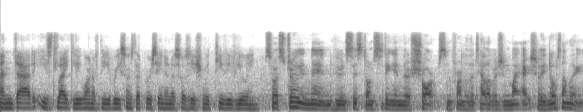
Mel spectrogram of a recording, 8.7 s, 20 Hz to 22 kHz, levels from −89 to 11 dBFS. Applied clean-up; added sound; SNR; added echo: none; none; none; none.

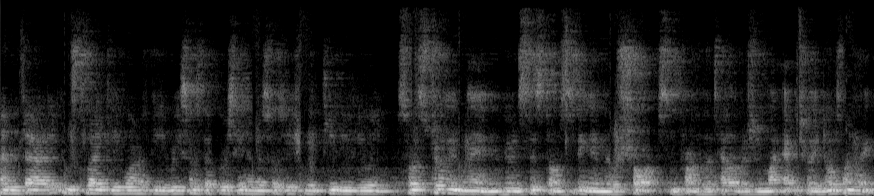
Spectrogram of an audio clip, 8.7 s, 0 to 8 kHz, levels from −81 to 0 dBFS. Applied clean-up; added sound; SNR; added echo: neural separator model SepFormer DNS4.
